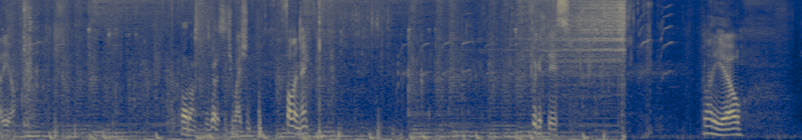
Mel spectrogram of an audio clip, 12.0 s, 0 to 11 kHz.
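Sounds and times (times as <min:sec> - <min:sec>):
footsteps running on grass: 0:00.0 - 0:06.6.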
